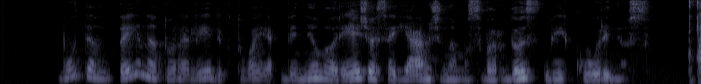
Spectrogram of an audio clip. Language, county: Lithuanian, Tauragė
